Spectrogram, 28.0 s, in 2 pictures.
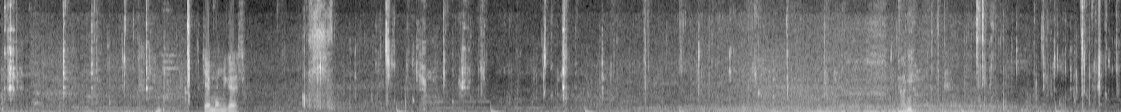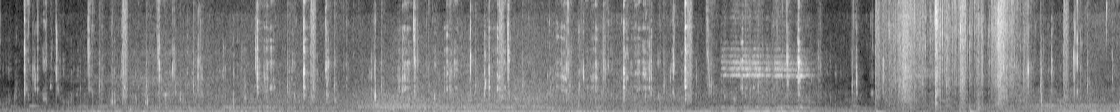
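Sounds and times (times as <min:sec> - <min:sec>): wet chewing and sucking: 0:00.0 - 0:02.5, 0:03.4 - 0:28.0
sharp mouth clicks: 0:03.8 - 0:10.4, 0:11.6 - 0:25.0.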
